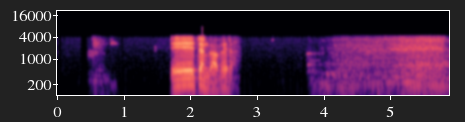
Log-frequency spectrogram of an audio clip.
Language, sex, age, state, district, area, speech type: Dogri, male, 30-45, Jammu and Kashmir, Reasi, rural, conversation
